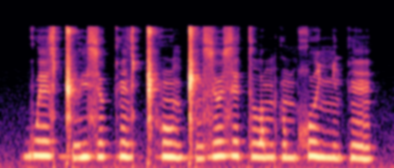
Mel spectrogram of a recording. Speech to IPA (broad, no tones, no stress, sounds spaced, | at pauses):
ɡ w e z ɡ͡ǁ ø j z ø k ẽ z ǁʰ õ ɡ͡ǁ ə z ø z e t l ɔ m k ə̃ m χʷ i ɲ ẽ k ẽ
